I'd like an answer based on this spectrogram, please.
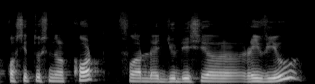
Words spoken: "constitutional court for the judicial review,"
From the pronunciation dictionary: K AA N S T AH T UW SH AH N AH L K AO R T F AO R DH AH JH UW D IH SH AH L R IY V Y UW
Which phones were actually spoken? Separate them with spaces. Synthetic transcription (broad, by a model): K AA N S T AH T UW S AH N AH L K AO R T F AO R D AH JH UW D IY S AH L R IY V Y UW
